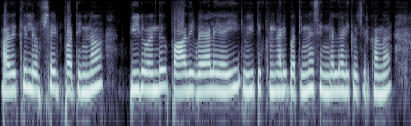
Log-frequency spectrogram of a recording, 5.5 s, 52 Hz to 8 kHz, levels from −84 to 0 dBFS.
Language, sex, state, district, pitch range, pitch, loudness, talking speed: Tamil, female, Tamil Nadu, Namakkal, 210-225 Hz, 215 Hz, -14 LUFS, 155 wpm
